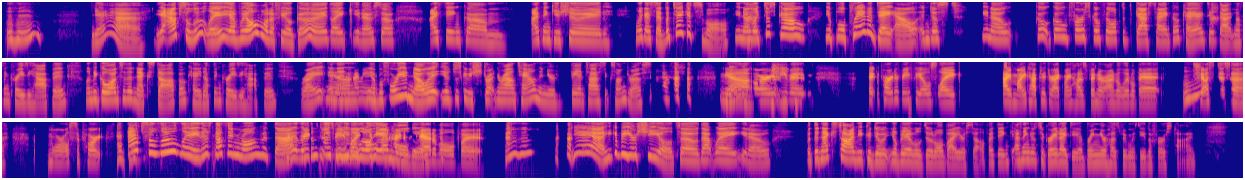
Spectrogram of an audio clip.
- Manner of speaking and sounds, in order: other background noise; tapping; chuckle; chuckle; laughing while speaking: "thing"; joyful: "Absolutely. There's nothing wrong with that"; chuckle
- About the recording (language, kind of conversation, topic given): English, advice, How can I celebrate my achievement and use it to build confidence for future goals?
